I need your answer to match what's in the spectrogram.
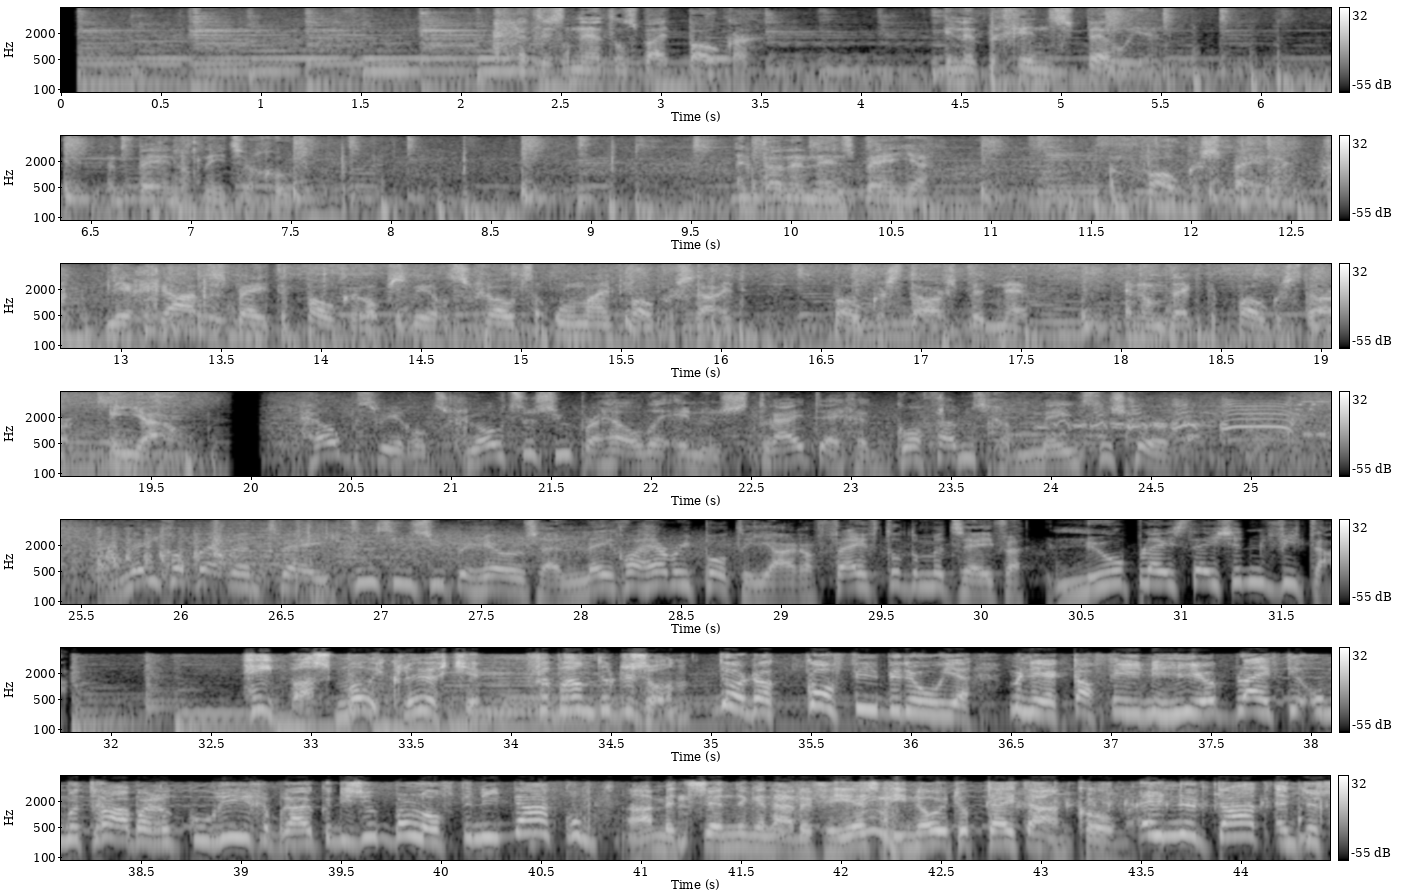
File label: Dutch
